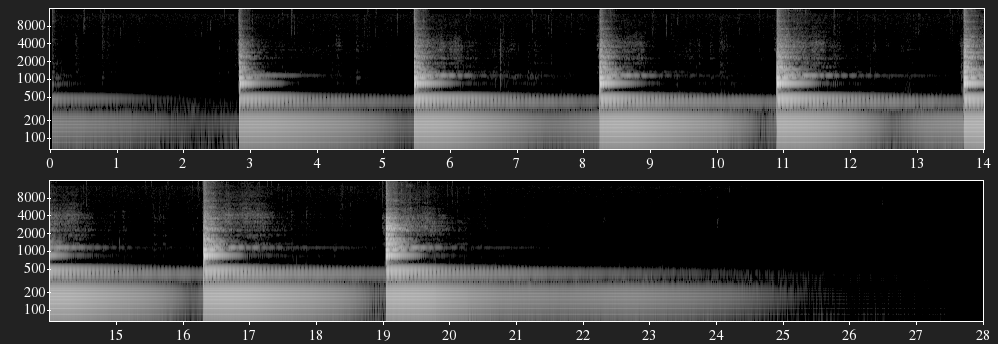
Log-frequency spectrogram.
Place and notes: hoscheid, sound object, forest gong - hoscheid, sound object, forestgong
At the Hoscheid Klangwanderweg - sentier sonore, deep in the forest you can find this sound object by Michael Bradke entitled Wald Orgel.
Its a steel tube hanging between two trees, that can be played with a wooden panel.
Hoscheid, Klangobjekt, Waldgong
Auf dem Klangwanderweg von Hoscheid. Tief im Wald ist dieses Klangobjekt von Michael Bradke mit dem Titel Waldgong zu finden. Es ist eine gestimmte Stahlröhre, die zwischen zwei Bäumen hängt und mit einem hölzernen Stock gespielt wird.
Mehr Informationen über den Klangwanderweg von Hoscheid finden Sie unter:
Hoscheid, élément sonore, gong sylvestre
Cet objet de Michael Bradke intitulé le Gong Sylvestre se trouve sur le Sentier Sonore de Hoscheid, profondément enfoncé dans la forêt. Il se présente sous la forme d’un tube suspendu entre deux arbres que l’on fait sonner à l’aide d’un morceau de bois.
Informations supplémentaires sur le Sentier Sonore de Hoscheid disponibles ici :
Hoscheid, Luxembourg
